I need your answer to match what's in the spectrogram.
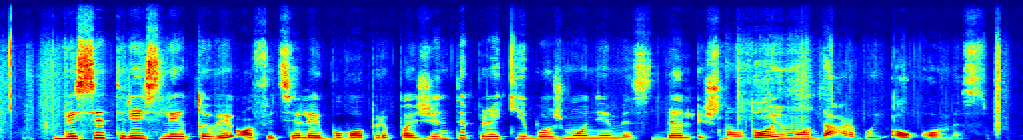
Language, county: Lithuanian, Marijampolė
